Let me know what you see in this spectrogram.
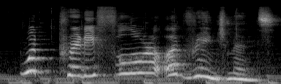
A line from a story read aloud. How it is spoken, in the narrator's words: she exclaimed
